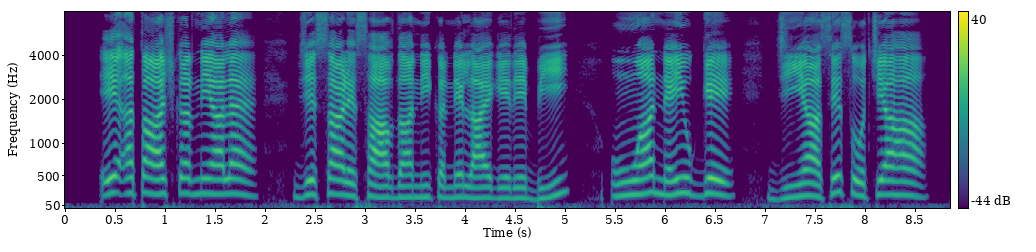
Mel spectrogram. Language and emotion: Dogri, sad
